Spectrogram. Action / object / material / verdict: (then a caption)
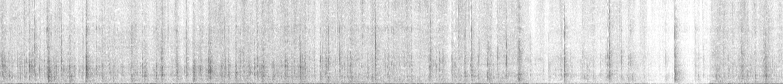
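scrape / plastic computer keyboard / plastic / none. A toothbrush scrubs the keys of a black plastic gaming keyboard covered in foam, making a dense, bright scratching and rustling with frequent sharp clicky taps over a steady low hum. The scrubbing thins out and drops quieter for a moment near the end, then picks up again.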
